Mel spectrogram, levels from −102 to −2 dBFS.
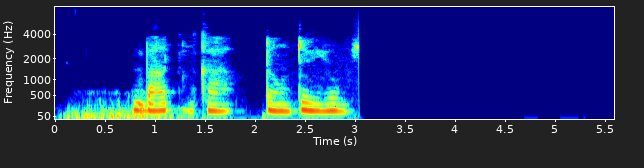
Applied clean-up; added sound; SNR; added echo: neural mask model Resemble Enhance denoiser.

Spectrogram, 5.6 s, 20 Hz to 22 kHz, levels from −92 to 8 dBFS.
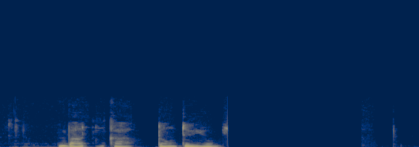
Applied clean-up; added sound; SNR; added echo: neural mask model RNNoise.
